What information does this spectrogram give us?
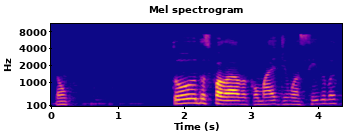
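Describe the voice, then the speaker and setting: Male teacher, lo-fi recording, slow deliberate delivery, drawn-out example words. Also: medium pitch, steady tone. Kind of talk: grammar lesson.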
